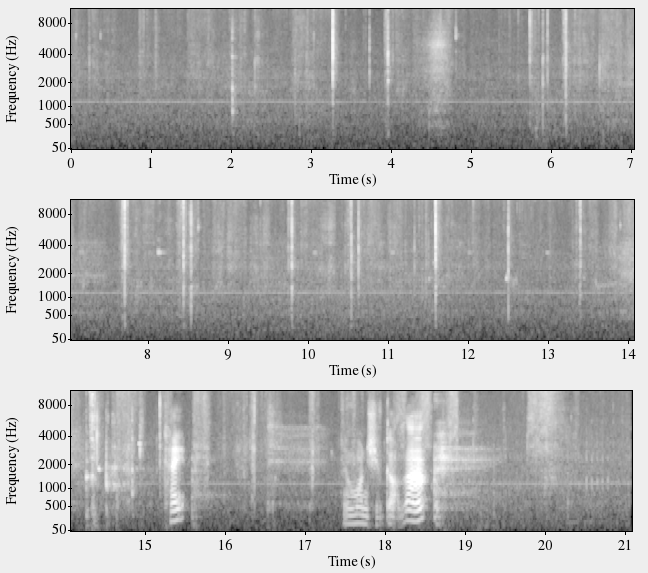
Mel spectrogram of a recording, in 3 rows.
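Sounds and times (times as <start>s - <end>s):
scissors snipping foam: 7.6s - 8.7s, 9.4s - 11.8s
person speaking: 15.2s - 15.8s, 17.4s - 19.1s.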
